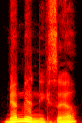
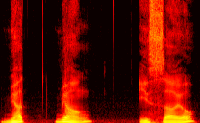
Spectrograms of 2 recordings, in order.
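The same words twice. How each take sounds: First: The phrase is said quickly. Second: The phrase is said slowly.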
